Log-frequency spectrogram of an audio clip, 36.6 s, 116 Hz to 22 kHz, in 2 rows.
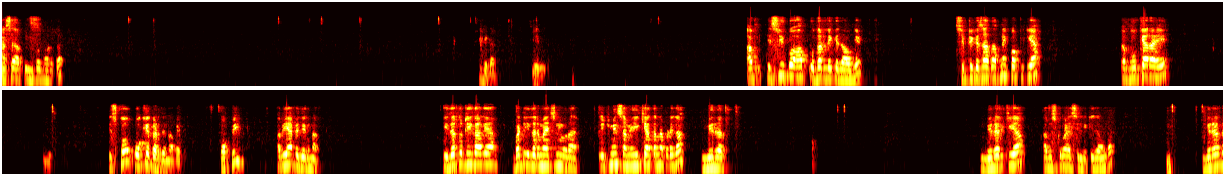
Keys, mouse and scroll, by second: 7.1 alt+w, 7.7 alt+w.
